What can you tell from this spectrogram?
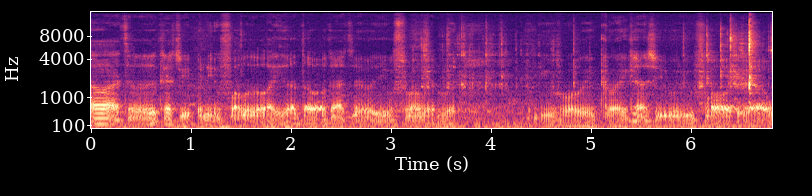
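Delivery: whispered, quick and breathy; fast whispered aside. Real, not acted. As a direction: mutter it under your breath. Whispered after song.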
